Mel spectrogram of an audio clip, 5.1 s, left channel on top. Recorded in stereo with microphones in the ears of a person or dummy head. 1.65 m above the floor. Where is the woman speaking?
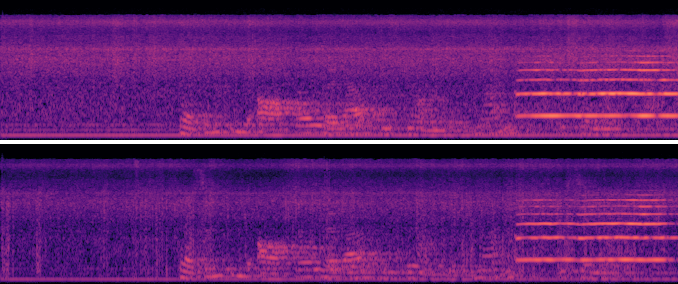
25° right (ahead or behind), 1.2 m; by 4.8 s 15° left (ahead or behind), 5 m.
